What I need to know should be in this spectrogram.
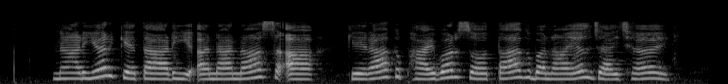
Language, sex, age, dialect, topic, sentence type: Maithili, female, 31-35, Bajjika, agriculture, statement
